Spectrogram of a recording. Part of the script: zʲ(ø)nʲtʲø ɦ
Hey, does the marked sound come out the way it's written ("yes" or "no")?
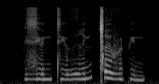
yes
